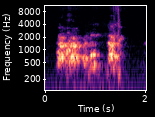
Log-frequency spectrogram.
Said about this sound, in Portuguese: Cachorro latindo aqui no fundo.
